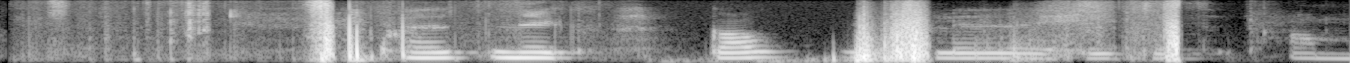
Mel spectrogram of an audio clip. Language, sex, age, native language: Icelandic, male, 9, Icelandic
